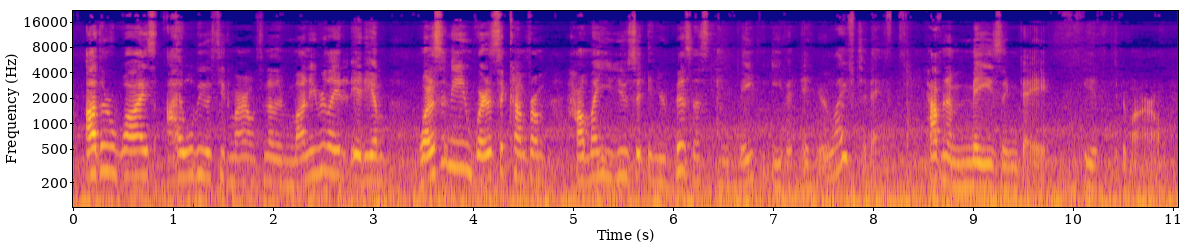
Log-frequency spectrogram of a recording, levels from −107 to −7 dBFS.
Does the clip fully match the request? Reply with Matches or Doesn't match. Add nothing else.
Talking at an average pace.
Doesn't match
